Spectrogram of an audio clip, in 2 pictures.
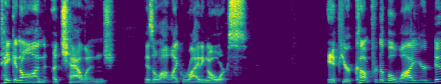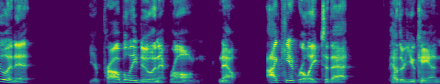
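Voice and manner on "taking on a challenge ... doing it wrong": laid-on, heavy Southern drawl. Quoting a favorite line, doing it exactly as Ted Lasso says it. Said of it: "I'm gonna do it in exactly as he says it".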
